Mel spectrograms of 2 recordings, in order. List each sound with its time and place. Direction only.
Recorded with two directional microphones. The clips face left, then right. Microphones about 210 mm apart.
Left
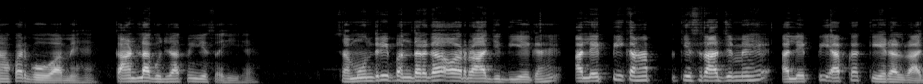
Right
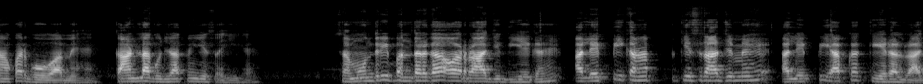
0.0 s a man's voice: 25° left (ahead or behind)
